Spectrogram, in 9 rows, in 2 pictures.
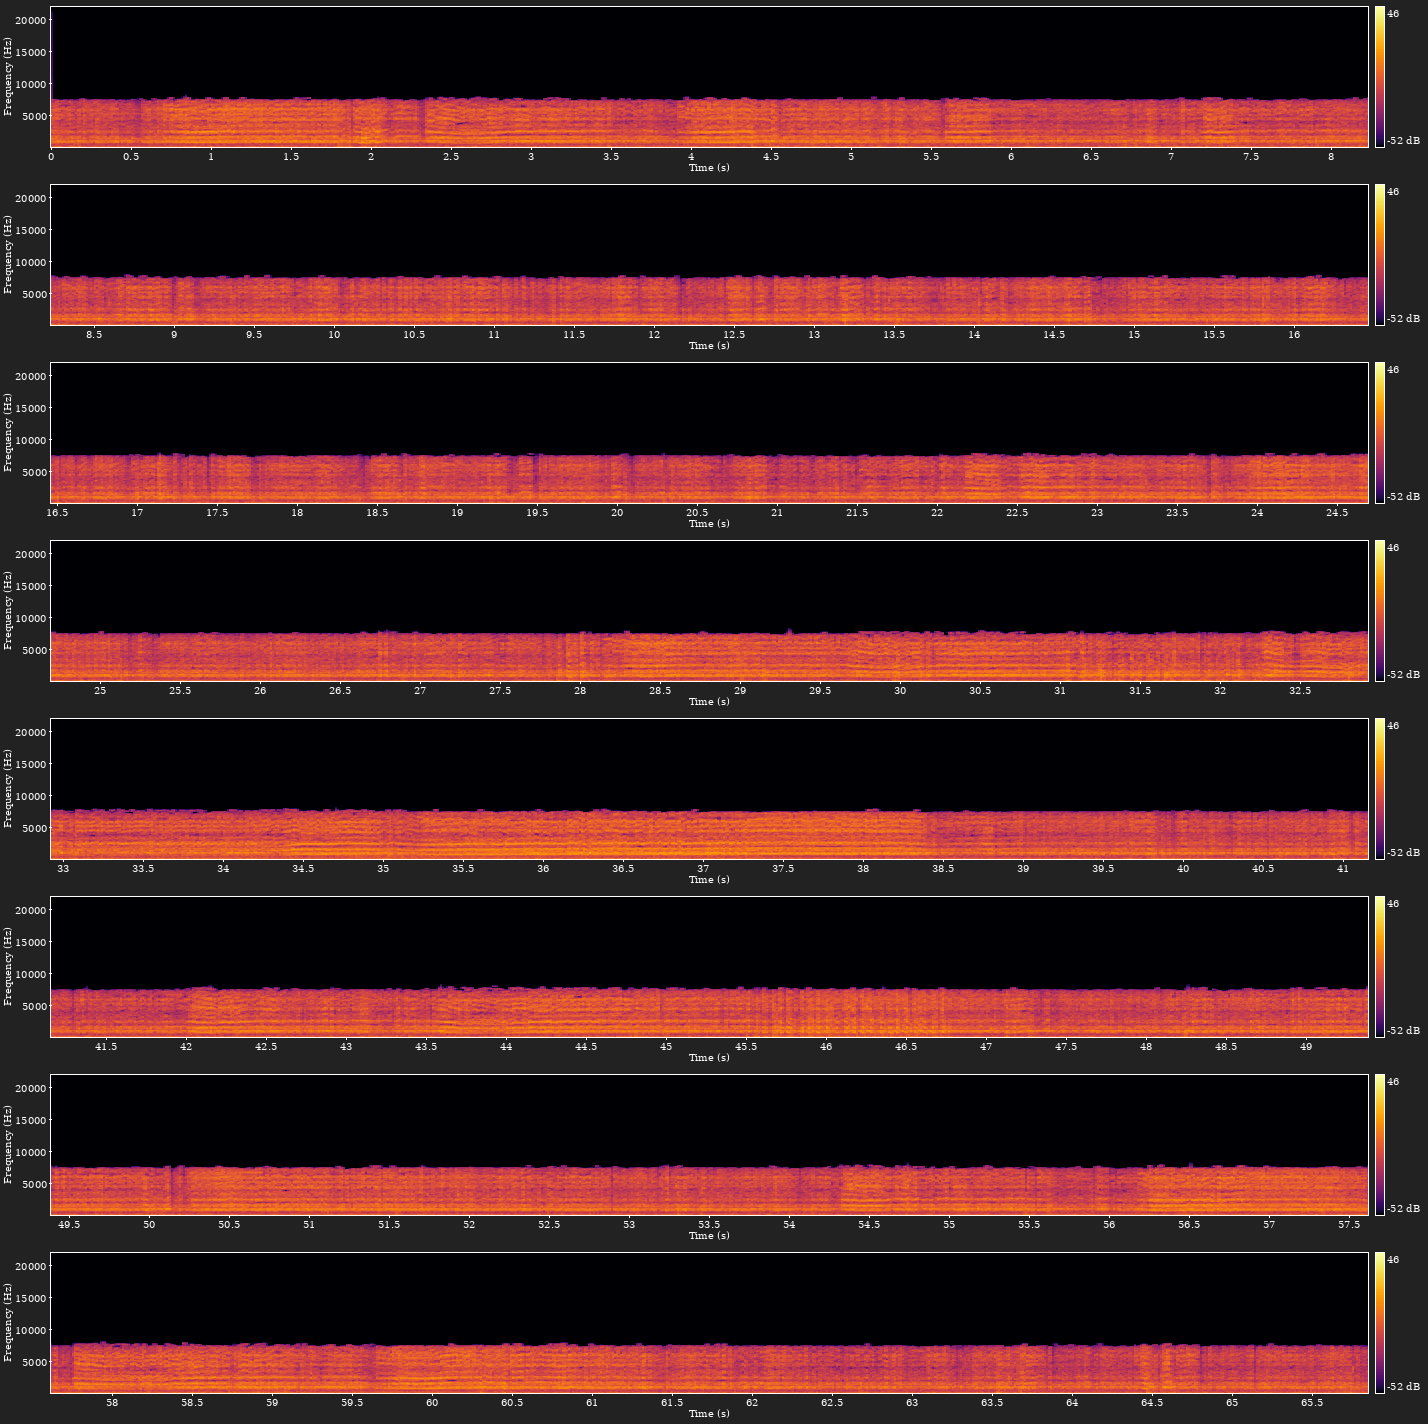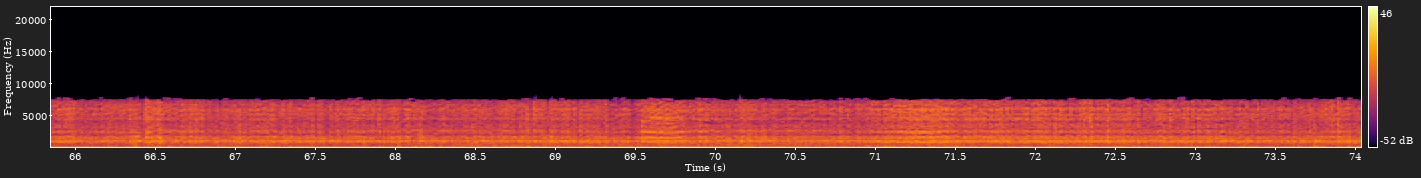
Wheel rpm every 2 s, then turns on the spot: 230, 220, 230, 230, 230, 230, 230, 230, 230, 230, 230, 230, 230, 230, 220, 230, 210, 210, 210, 230, 230, 220, 230, 230, 230, 230, 230, 230, 220, 220, 230, 230, 230, 230, 230, 230, 230.
none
